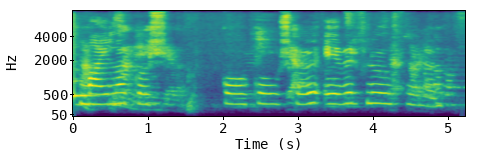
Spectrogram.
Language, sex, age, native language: Icelandic, male, 18-19, Icelandic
